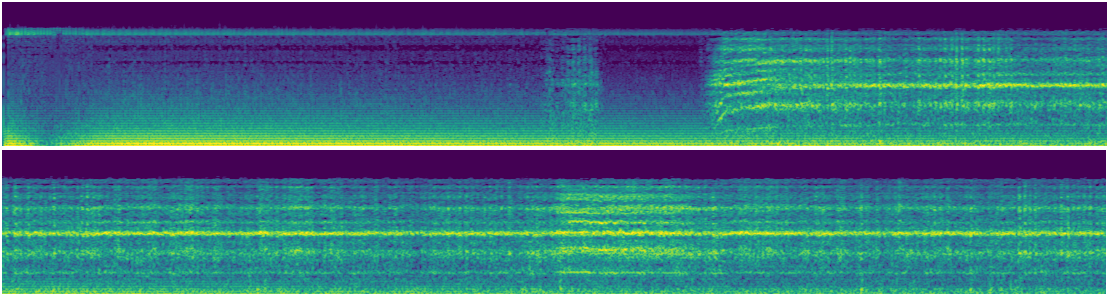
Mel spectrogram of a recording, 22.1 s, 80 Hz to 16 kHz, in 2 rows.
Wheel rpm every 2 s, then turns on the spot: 0, 0, 10, 60, 160, 160, 160, 160, 160, 160, 160.
4-6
